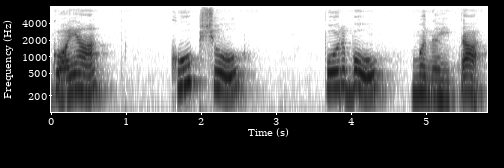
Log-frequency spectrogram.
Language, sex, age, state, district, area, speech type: Goan Konkani, female, 45-60, Goa, Salcete, urban, spontaneous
